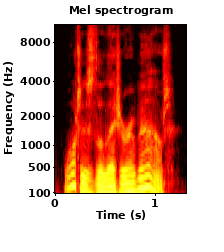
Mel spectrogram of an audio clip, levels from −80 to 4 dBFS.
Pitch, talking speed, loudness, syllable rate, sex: 120 Hz, 230 wpm, -15 LUFS, 6.5 syllables/s, male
